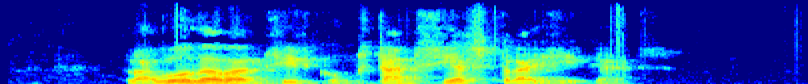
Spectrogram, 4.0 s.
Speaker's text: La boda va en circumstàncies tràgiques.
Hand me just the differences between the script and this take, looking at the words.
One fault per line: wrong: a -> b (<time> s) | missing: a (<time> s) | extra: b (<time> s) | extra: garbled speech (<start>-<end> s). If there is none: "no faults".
no faults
